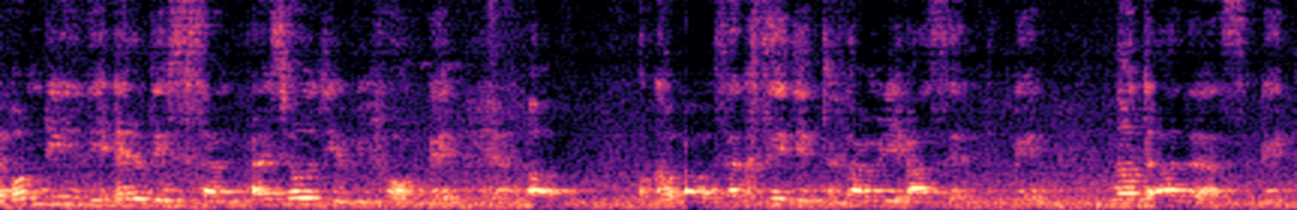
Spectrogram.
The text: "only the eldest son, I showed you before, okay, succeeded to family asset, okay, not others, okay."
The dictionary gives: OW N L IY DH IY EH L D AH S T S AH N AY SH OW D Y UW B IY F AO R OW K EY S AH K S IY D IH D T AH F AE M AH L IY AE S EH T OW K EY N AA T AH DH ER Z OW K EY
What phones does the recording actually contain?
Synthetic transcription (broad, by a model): OW N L IY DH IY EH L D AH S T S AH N AY S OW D Y UW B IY F AO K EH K S AH K S IY D IH D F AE M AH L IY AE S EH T OW K EY N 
